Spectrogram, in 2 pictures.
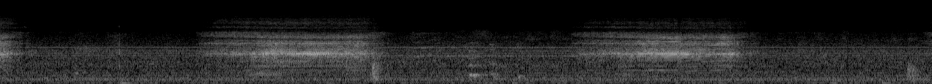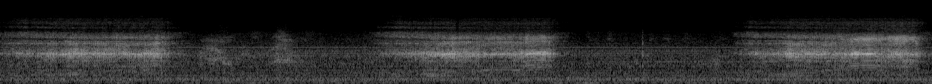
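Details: Ordinary snoring from someone asleep on a couch: rough, fluttering snores about every four seconds, roughly 16 a minute, with quiet gaps between.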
